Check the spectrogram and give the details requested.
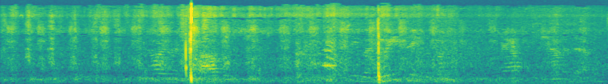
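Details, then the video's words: Dora, a Yorkshire Terrier, pants while holding a ball in her mouth: soft, breathy, rapid puffs at low volume, broken by two sharp clicks. "Dora the Yorkie pants holding ball."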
